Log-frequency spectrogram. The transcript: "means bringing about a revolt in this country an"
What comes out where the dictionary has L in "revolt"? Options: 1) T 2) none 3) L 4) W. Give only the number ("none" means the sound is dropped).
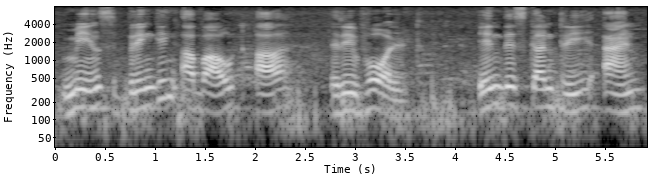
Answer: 3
